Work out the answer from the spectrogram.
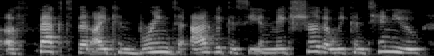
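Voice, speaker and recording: A woman's voice: medium pitch, a little mellow. Earnest articulate woman, podcast guest. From Colorado, USA. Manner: earnest, articulate, with frequent fillers and restarts. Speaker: state legislator, guest. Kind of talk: podcast interview answers.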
